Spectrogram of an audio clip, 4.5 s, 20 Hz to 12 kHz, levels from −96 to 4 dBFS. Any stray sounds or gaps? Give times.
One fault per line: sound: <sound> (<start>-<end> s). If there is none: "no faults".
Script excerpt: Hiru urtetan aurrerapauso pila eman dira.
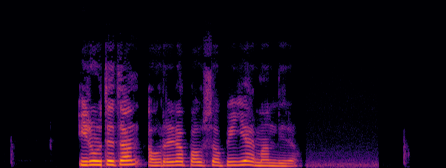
no faults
